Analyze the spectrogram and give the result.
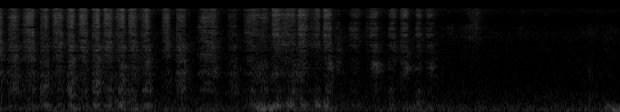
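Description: A light green wooden colored pencil rubs across a thin white paper coloring sheet on a wooden desk in quick back-and-forth coloring strokes, while the other hand, with red nails, steadies the paper. The strokes make a bright, scratchy, rhythmic rasp that pulses with each pass, then stop after about three seconds, leaving only a faint, quiet hiss.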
